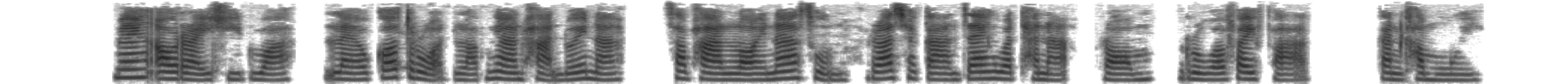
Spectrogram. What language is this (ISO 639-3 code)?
tha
